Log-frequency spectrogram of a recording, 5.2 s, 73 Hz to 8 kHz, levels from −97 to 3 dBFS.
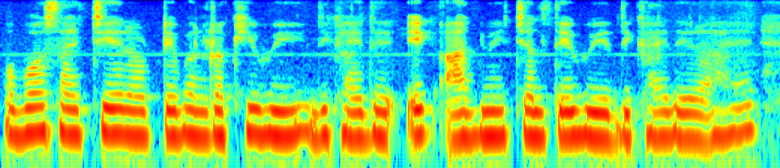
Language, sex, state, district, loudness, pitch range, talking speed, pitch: Hindi, female, Karnataka, Bangalore, -14 LUFS, 180-190 Hz, 205 wpm, 185 Hz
